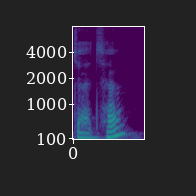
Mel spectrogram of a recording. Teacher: चा वर्ग तालु से बोला जाता है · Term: तालव्य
